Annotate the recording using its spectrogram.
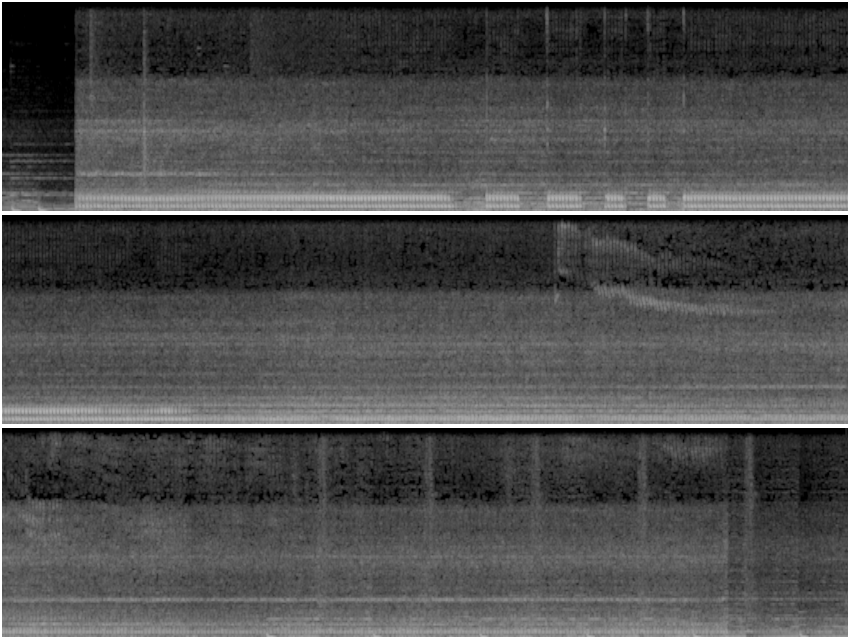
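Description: Belt-driven air compressor running: an electric motor turning the piston pump through a V-belt, a steady hum that starts abruptly about a second in, breaks off briefly several times around six to eight seconds in, and runs a little quieter after about thirteen seconds. Background music plays underneath.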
